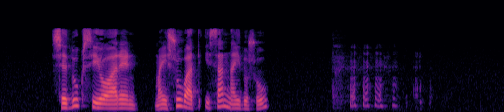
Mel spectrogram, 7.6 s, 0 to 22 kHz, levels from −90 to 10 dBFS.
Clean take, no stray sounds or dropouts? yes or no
no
